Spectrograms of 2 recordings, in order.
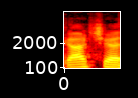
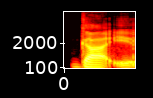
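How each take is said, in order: First: The two words blend into one reduced word. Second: The two words are said fully and separately. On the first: I understand. The speaker calls it wrong. "we're saying it quickly and we're shortening it to gotcha" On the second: I will support you. The speaker calls it right. "I'd say, "Got you"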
